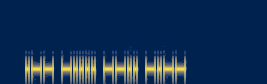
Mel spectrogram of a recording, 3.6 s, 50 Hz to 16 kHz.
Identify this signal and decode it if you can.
Morse code, heard as a keyed tone, about 38 wpm, 700 Hz. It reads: W6ZY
